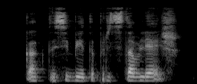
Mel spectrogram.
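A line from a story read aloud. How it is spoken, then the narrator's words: Bitter snort. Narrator (Russian): Он горько хмыкнул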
